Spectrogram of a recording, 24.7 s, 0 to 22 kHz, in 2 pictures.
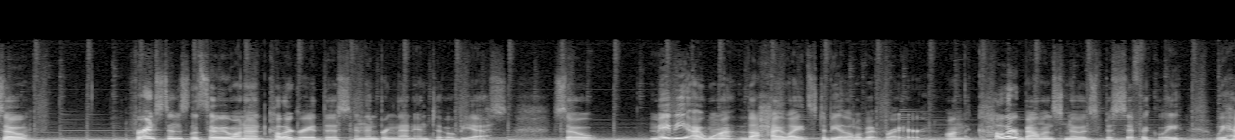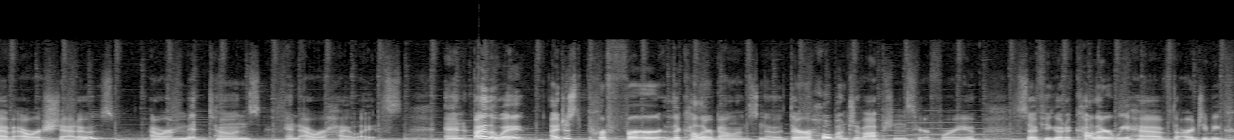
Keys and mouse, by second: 1.4 middle click, 20.2 middle click, 22.0-24.6 drag.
